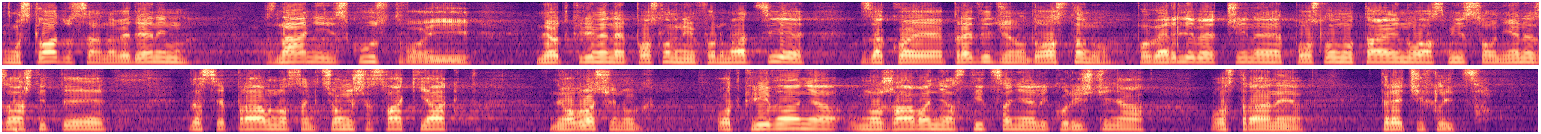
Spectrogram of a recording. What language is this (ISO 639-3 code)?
srp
